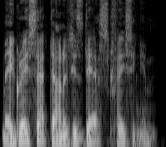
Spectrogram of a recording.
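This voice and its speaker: Low-voiced man narrating, close and dry. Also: sing-song, normal speed, no echo. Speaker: audiobook narrator. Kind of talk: scripted literary narration.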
